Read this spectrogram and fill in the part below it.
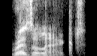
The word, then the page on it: reselect: British English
